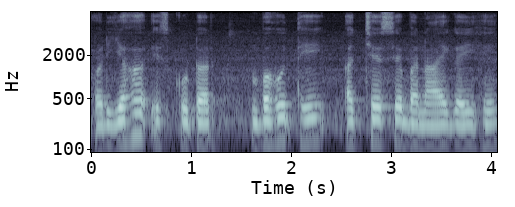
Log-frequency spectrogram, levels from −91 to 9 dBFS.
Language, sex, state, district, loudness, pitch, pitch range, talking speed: Hindi, male, Madhya Pradesh, Dhar, -19 LUFS, 120 Hz, 110-130 Hz, 145 wpm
